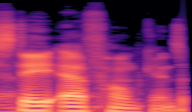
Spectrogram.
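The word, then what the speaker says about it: Stay F. Homekins: Stay F Homekins. Yeah. Stay F Homekins.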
